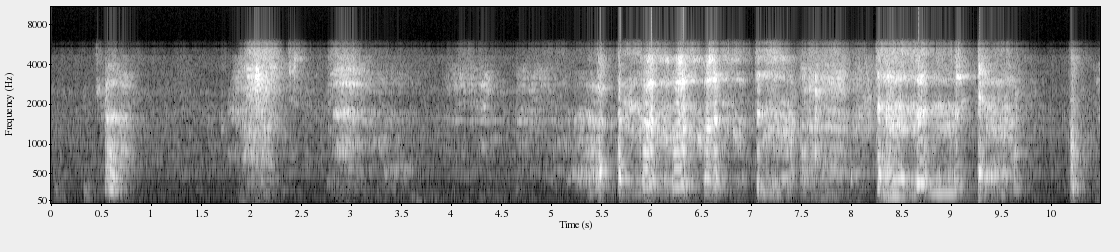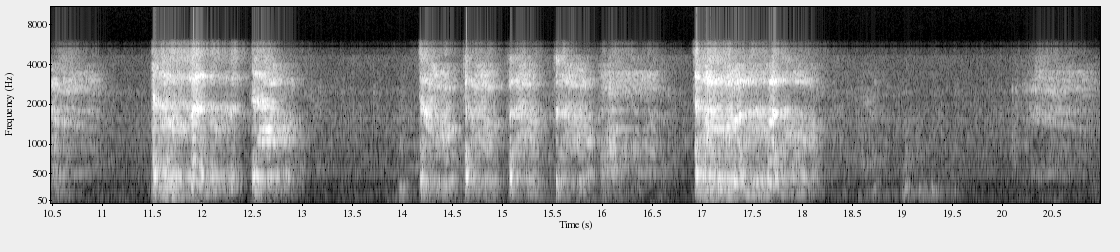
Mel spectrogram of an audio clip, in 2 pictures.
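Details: Repeated clusters of harsh coughing over about twenty seconds with breaths between, in the morning during an illness, while waiting for medication to take effect; the cough is improving except in the mornings.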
